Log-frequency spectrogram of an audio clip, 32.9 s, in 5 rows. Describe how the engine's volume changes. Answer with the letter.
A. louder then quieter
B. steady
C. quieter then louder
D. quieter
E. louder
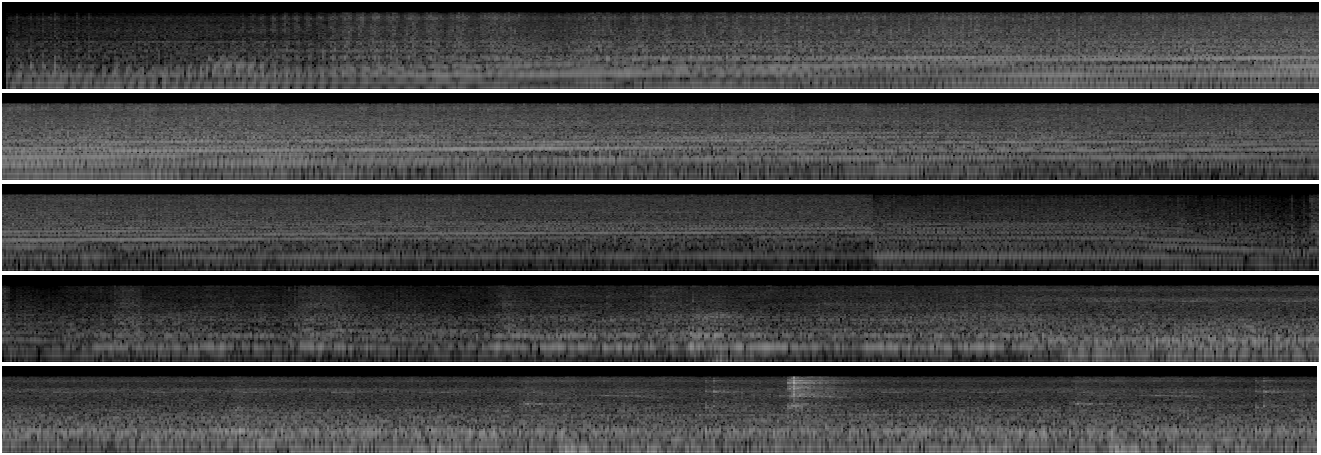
D.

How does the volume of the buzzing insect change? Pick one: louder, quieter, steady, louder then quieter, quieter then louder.
louder.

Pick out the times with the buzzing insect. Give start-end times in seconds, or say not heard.
20.0-32.8.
